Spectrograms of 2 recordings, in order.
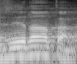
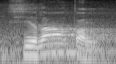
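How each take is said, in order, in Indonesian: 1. Di awal ada bunyi di antara s dan z. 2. Di awal ada bunyi s biasa. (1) "ada yang pakai ada antara sod sama za" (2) "ada yang pakai sin"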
